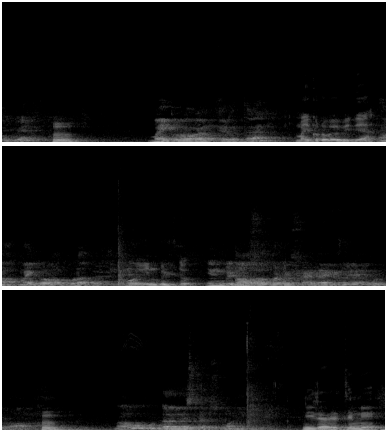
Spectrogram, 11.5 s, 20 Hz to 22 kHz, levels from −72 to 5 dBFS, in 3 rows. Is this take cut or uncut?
cut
